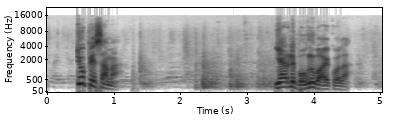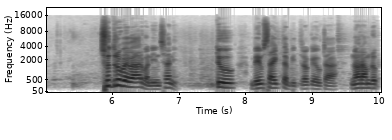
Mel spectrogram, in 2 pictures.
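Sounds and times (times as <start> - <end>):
man talking: 3.5 - 4.6, 7.6 - 10.0.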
